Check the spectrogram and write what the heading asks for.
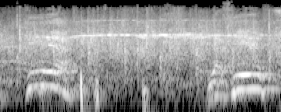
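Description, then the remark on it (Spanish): An audience applauds steadily throughout at a live music show, a dense, continuous clatter of many hands, with a few voices calling out and cheering over the clapping. “Un aplauso, por favor.”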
